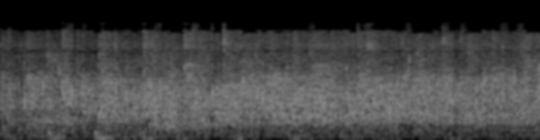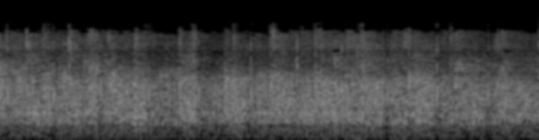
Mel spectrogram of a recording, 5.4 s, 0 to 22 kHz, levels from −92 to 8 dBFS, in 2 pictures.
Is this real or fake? fake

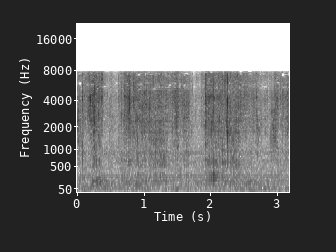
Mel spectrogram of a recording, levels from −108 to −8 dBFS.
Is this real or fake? real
